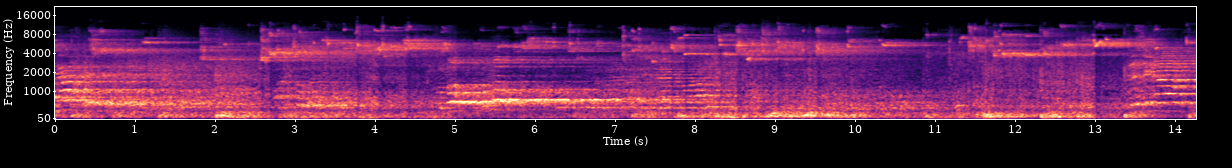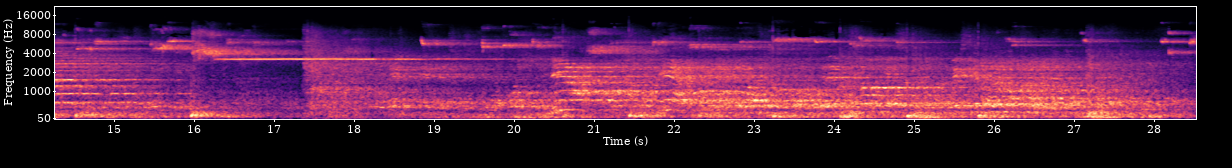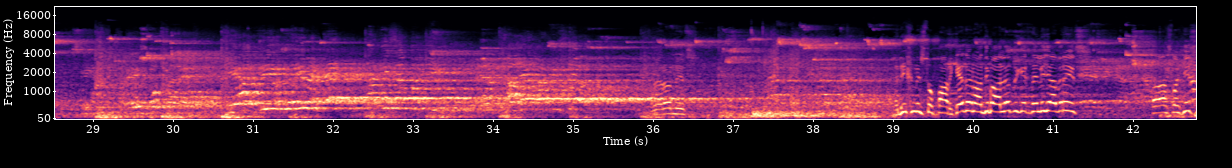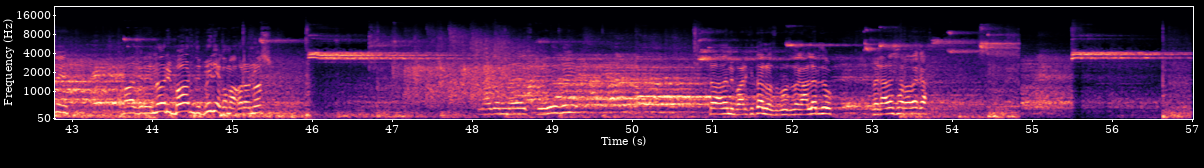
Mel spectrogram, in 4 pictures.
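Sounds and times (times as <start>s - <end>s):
players' voices: 0.0s - 57.0s
basketball bouncing on wooden floor: 2.0s - 2.3s, 11.2s - 13.1s, 56.6s - 57.0s.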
